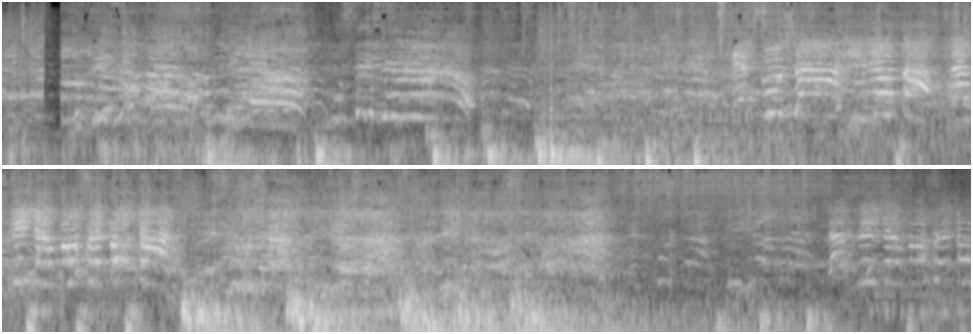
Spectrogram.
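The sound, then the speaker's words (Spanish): A large crowd of women shouts and chants together at a protest march in Morelos, voices rising in loud, overlapping cries that swell and sustain for the whole stretch, with a dense babble underneath. “Así marcharon las mujeres en Morelos, y con alegría. Con una alegría que baila, grita, brinca, maldice.”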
